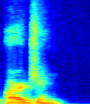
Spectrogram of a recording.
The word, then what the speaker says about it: Arjuna: The in the Bhagavad Gita or in the Mahabharata, there's a character named Arjun. Arjuna is how it's spelled. But Arjun, he's a warrior.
